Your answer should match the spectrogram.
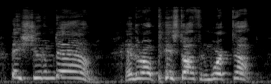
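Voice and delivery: high, loud indignant rant; angry outburst. Real, not acted. Railing at cops who shoot fleeing suspects, loud and high. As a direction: spit it out in outrage.

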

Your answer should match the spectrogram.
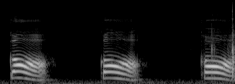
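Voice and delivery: open-mouthed go, between o and a; open o sound. Shown as a demonstration. Teacher drills the open vowel for the student. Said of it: "ağzımı A der gibi açarken O sesi veriyorum".

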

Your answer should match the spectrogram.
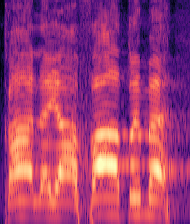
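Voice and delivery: loud, high, grieving sermon chant; mourning lament preaching. Acted. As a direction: wail the story to the mourners. Lament recitation over music. (نعي حسيني بصوت عالٍ ونبرة باكية)

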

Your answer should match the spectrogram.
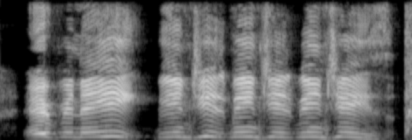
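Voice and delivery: mock-chant "Everything to eat", pitched well above normal; imitated sing-song inflection. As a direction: mimic a high, repetitive inflection on "bean cheese". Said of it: "he's got that same way".

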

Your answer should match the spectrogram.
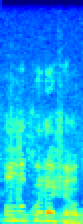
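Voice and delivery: ordinary talk

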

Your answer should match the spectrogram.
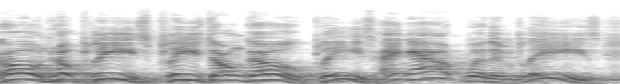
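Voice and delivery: high, urgent mock begging; pleading. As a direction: imitate eager parents begging her to stay. Parents beg the girl to stay.

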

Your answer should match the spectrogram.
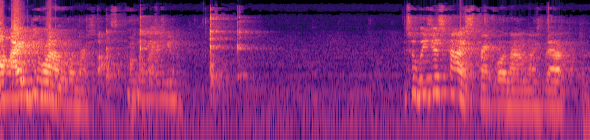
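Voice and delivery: ordinary talk, nothing marked

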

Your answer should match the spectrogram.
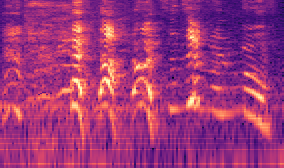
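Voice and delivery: high, laughing through the words; real helpless laughter over the fight; laughing hard. Real, not acted. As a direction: crack up while explaining. Losing it laughing.

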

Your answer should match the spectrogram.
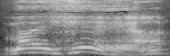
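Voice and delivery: hair with no R sound, British style, hammed up; overdone British-accent my hair. Shown as a demonstration. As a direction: exaggerate a British my hair, dropping the R. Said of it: "이건 좀 오버한 겁니다".

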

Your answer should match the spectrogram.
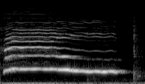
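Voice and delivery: very high, loud scared shout; cry for help. Acted. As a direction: yell it as if terrified.

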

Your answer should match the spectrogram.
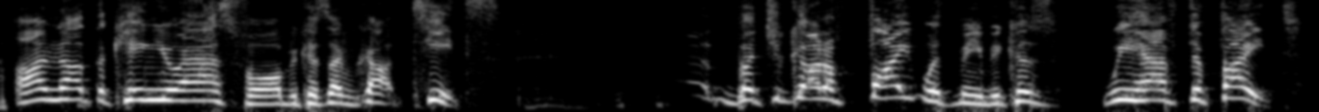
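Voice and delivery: high mock English accent, hammed up; bad English accent. Mocking Bronwyn's rallying speech in a bad English accent. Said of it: "That's a bad English accent".

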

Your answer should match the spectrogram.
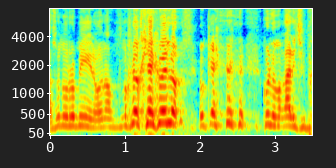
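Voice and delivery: usual speaking voice

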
